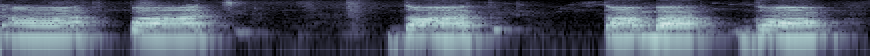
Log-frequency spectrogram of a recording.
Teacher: तो मुंह से और नाक से दोनों से इसका उच्चारण होता है। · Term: अनुनासिक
